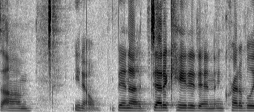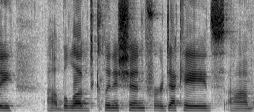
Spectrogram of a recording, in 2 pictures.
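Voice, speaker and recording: A woman introducing a speaker at a lecture, halting with many fillers. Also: fairly low pitch. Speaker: program co-director introducing the speaker.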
